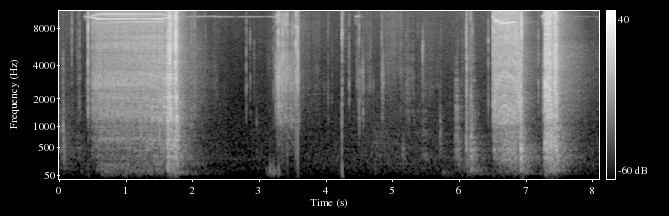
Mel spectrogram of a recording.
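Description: A power tool drives bumper bolts on a 2012–2020 Chevrolet Sonic front bumper, several short whirring bursts with quiet gaps, clicks and handling noises between, close and fairly loud.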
